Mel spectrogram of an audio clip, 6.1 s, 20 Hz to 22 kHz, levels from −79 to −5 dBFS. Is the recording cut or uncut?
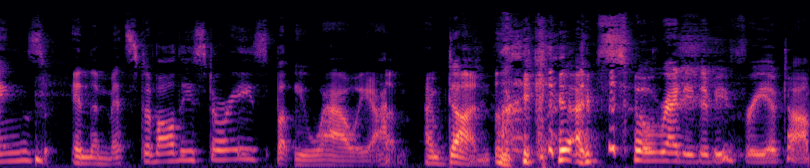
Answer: cut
